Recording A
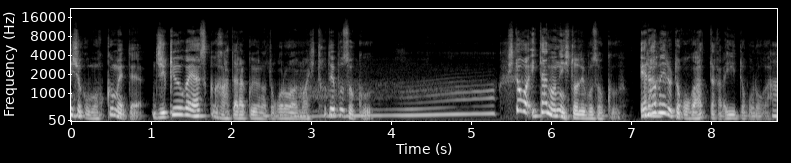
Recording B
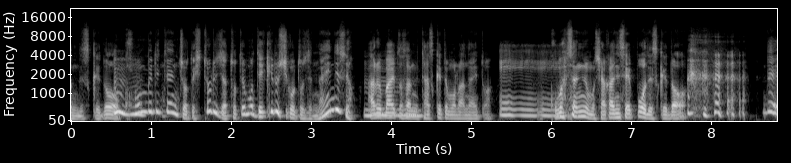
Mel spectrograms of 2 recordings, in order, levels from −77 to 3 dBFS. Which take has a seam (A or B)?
B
